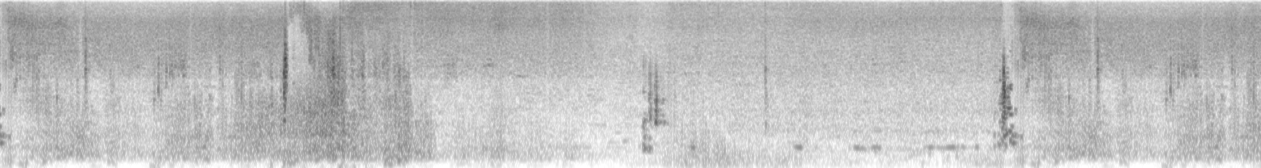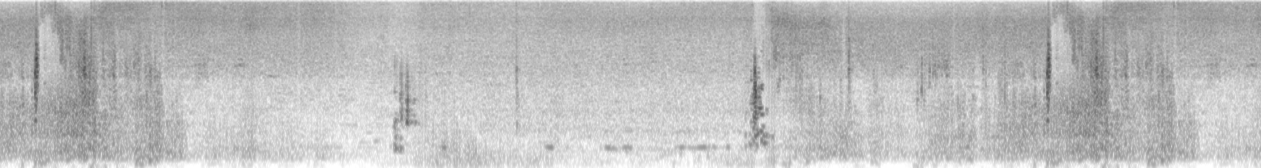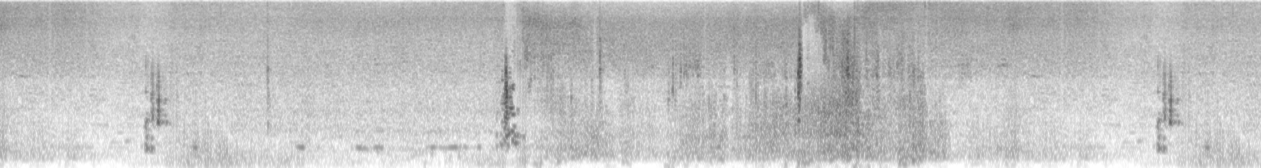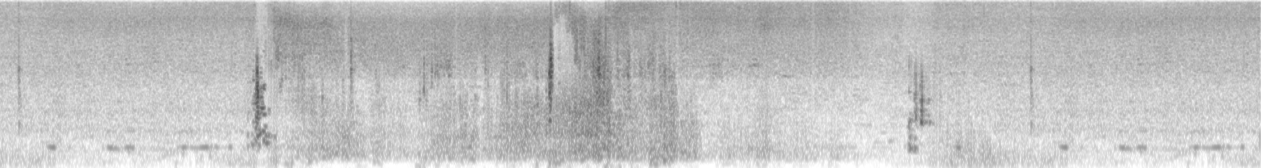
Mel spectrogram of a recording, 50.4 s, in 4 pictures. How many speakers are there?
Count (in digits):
0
